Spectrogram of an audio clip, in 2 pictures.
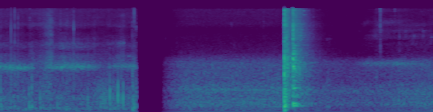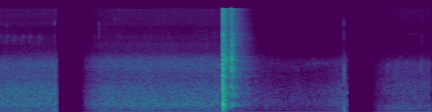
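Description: Pellet gun fired twice, about four and a half seconds apart. Each shot is a single sharp crack that dies away quickly.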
